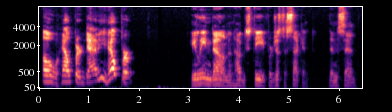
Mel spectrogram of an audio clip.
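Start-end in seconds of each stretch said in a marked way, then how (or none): 0.1-1.9 higher, louder, sobbing plea; crying plea. A narrator's reading. Boy clinging to father's leg, crying plea. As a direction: beg his father through tears.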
